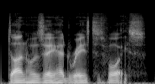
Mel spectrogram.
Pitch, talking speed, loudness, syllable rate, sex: 85 Hz, 230 wpm, -18 LUFS, 5.8 syllables/s, male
